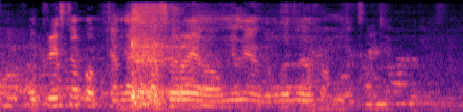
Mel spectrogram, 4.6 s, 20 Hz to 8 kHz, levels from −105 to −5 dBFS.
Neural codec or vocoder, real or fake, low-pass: codec, 44.1 kHz, 7.8 kbps, Pupu-Codec; fake; 7.2 kHz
